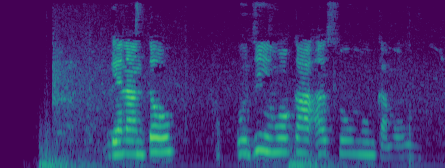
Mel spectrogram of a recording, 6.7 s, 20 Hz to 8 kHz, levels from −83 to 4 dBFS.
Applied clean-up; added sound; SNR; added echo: none; Boom; 19 dB; none.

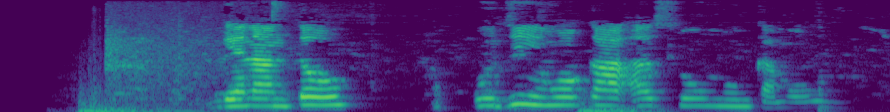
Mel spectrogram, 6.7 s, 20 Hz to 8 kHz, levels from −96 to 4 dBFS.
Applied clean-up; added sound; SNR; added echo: classical method log-MMSE.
